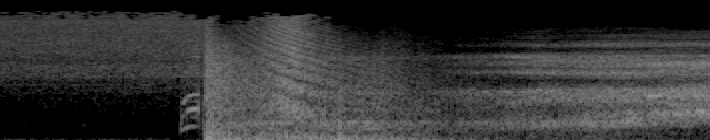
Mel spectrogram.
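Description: An explosion booms and rumbles loudly.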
